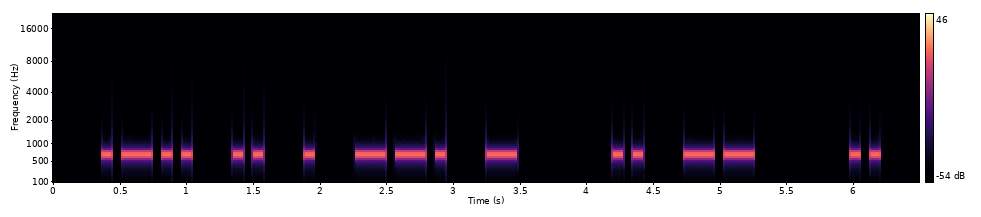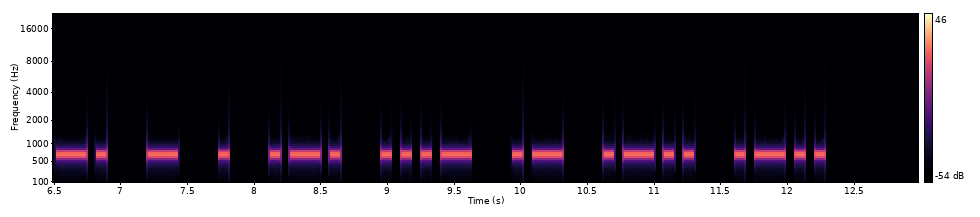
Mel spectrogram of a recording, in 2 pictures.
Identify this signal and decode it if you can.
Morse code, heard as a keyed tone, about 16 wpm, spaced as for 14 wpm, 680 Hz. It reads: LIEGT IM INTERVALL
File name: Morsekurs / Witze / Witz 21. Dezember 2021, 70 F80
